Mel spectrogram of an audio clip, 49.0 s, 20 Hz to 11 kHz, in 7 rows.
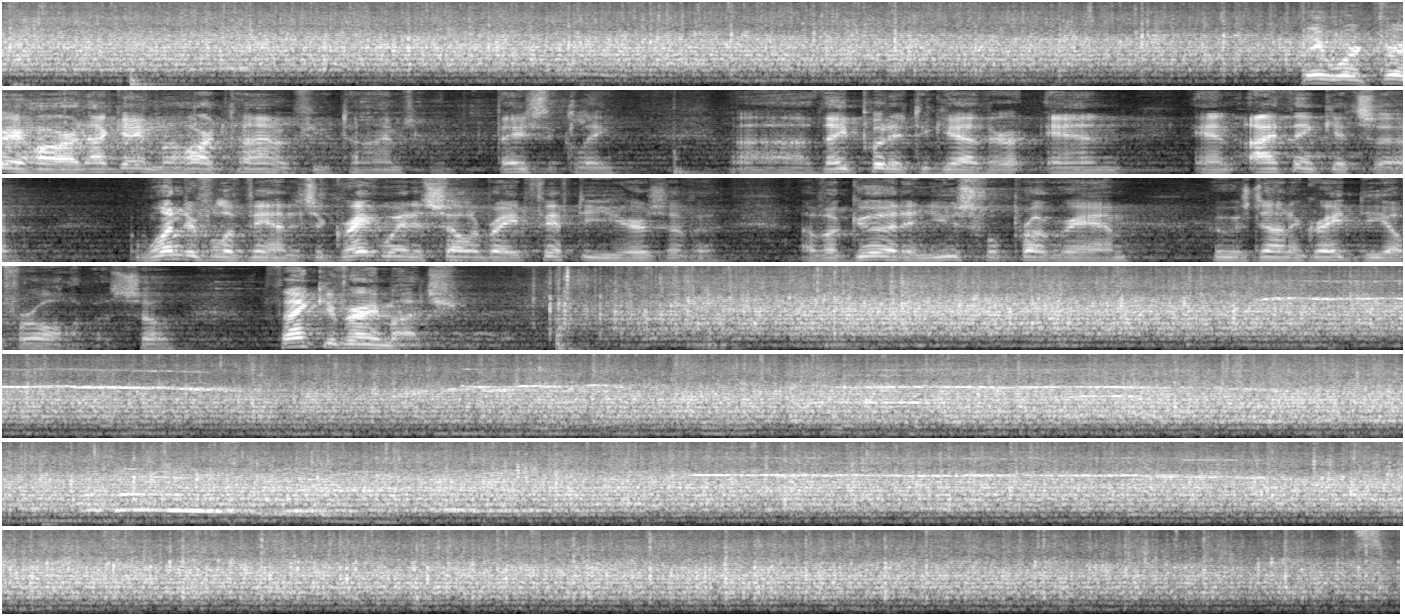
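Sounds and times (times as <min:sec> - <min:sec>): audience applauding: 0:00.0 - 0:07.9, 0:23.6 - 0:49.0.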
